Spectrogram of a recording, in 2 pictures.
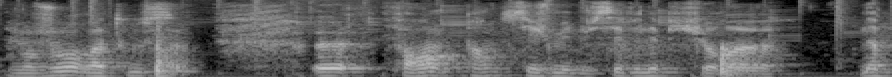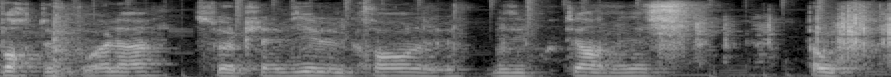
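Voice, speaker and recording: A teen boy with a cold and stuffy nose chats on a gaming stream at a moderate pace in a mid-range voice with little pitch movement. He rambles, curses freely and bursts into angry shouting at the game, recorded in dull lo-fi with roomy echo and faint music.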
